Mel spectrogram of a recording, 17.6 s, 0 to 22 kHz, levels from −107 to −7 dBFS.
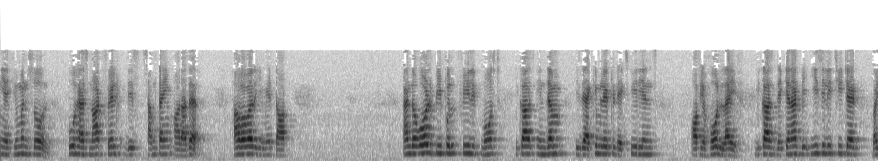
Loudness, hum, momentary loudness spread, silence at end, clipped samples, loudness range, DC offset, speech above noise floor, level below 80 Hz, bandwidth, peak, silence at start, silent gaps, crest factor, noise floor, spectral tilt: -29 LUFS; none; 12 LU; 0 s; under 0.1%; 3 LU; under 0.1%; 34 dB; -70 dBFS; 6.4 kHz; -8 dBFS; 0 s; none; 22 dB; -63 dBFS; -6.5 dB/octave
